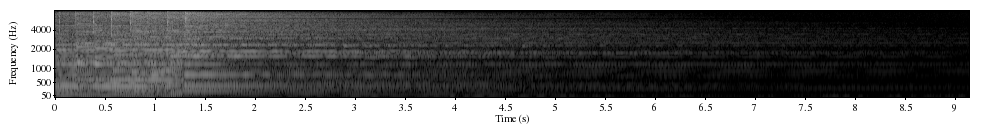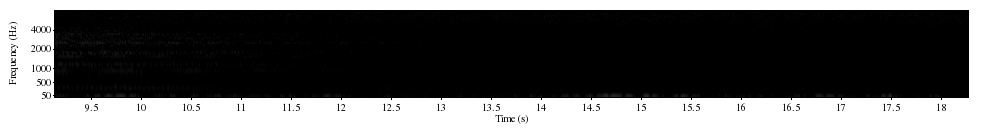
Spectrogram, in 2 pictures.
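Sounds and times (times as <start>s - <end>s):
Paiste 2002 22-inch ride cymbal: 0.0s - 4.1s.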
